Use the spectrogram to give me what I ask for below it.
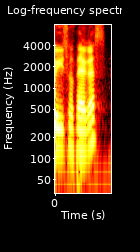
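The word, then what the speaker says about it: oesophagus: ओ silent रहता है, इसको ईसोफेगस पढ़ते हैं।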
